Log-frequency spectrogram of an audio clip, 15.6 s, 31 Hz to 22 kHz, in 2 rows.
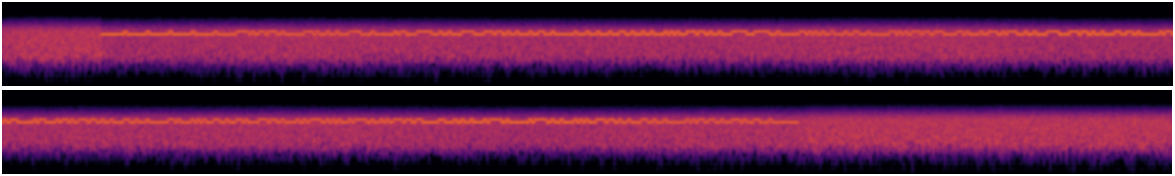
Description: RTTY (50 baud, 450 Hz shift), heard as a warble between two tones, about 2000 Hz centre, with radio static. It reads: H9BT9 2QQP6 55R2R MGAZ9 8DVBD 0GYPG KEYEJ VC3E6 0SPHC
